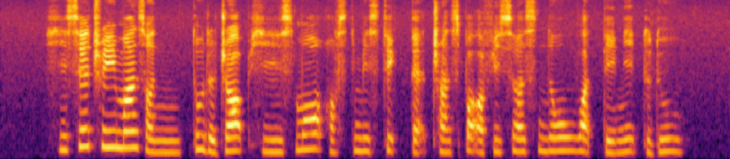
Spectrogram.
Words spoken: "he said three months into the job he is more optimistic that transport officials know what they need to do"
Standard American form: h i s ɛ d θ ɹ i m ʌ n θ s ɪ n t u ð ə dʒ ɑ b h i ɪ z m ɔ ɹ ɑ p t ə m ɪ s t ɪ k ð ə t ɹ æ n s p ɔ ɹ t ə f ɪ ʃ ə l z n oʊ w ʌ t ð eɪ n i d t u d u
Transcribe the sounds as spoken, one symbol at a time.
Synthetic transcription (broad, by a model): h i s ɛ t ɹ i m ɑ n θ s ɪ n t u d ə dʒ ɑ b h i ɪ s m ɔ l ɑ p t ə m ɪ s t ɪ k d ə t ɹ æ n s p ɔ t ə f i s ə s n oʊ w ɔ t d eɪ n i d t u d u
